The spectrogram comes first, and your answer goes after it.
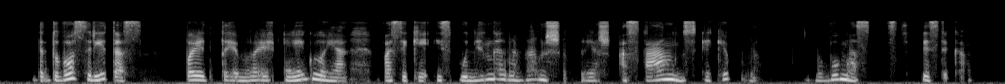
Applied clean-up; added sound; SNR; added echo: neural diffusion model UNIVERSE++.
